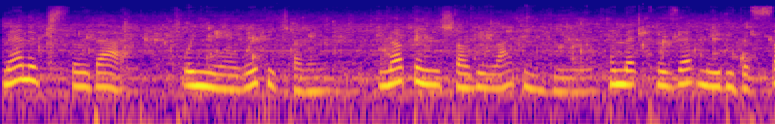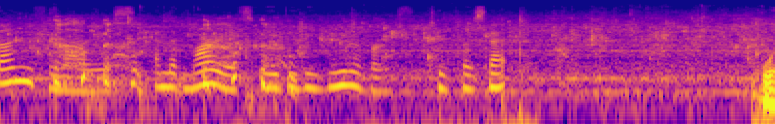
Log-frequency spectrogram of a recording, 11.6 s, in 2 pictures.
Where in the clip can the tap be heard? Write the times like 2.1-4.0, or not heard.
0.0-11.5.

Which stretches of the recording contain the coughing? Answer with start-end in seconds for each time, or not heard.
6.2-8.1.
